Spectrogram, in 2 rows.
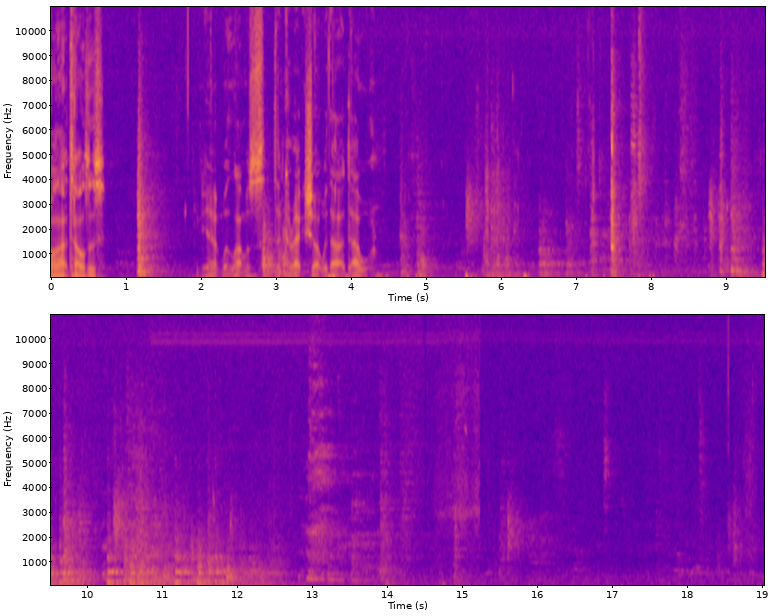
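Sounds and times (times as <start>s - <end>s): faint indistinct voices: 15.2s - 19.0s.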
